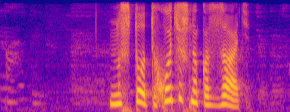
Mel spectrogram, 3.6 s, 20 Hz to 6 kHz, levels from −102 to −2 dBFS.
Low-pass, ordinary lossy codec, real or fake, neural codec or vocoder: 5.4 kHz; none; real; none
